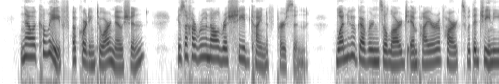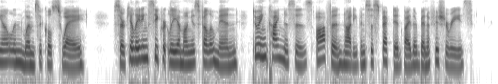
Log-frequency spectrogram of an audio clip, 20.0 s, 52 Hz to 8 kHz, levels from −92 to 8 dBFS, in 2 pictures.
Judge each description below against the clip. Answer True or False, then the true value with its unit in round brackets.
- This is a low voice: False (185 Hz)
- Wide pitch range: False (4.6 semitones)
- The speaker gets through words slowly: True (130 wpm)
